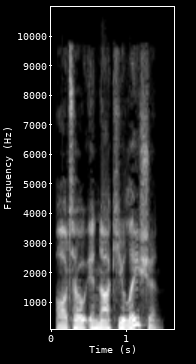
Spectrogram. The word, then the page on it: autoinoculation: British English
